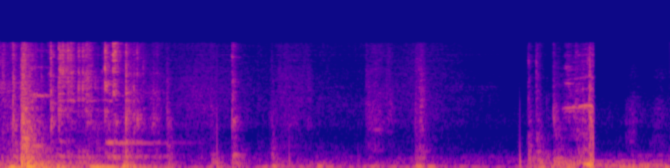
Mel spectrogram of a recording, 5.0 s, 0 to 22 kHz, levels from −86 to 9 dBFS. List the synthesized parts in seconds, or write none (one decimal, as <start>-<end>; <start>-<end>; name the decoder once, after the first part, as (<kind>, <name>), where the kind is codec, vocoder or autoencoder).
0.0-5.0 (vocoder, BigVGAN v2)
